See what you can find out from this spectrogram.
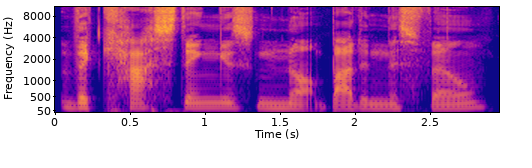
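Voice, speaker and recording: A man's voice: medium pitch, level tone, slow, fairly bright tone, clear, resonant tone, no room sound, clean studio sound. A man co-hosting a podcast in casual, bantering chat about films. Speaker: podcast co-host. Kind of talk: casual film chat with a co-host.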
